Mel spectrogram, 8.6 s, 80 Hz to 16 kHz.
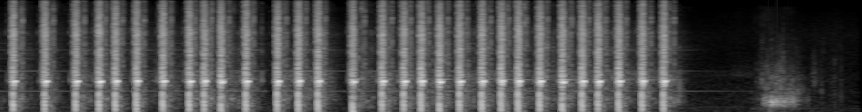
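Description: T15 paintball marker firing a fast, even string of about thirty shots, four or five a second, fed without a break by an MCS Box Mag v2, with a faint steady whine beneath the shots. The firing stops about a second before the end, and a brief rustle follows.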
